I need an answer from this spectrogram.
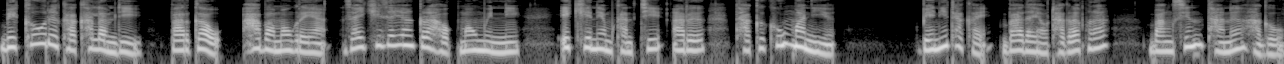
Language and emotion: Bodo, neutral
